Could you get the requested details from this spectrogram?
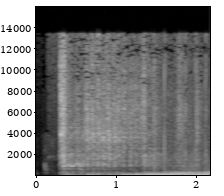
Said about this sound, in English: Let's go ahead and fire up the car, and uh, I'm going to take you on a little road trip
